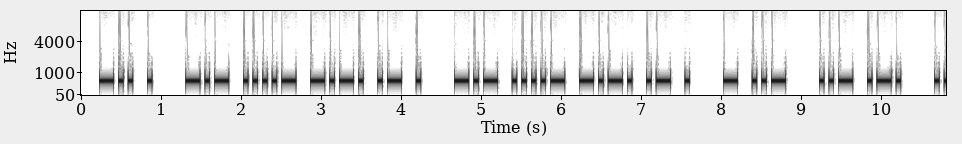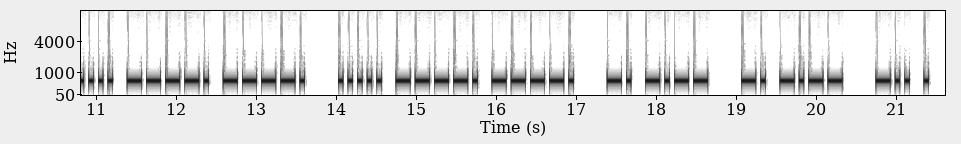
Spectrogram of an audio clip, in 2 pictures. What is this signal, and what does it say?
Morse code, heard as a keyed tone, about 20 wpm, 650 Hz. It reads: DE K4CAE K4CAE TU UR 599 599 NY NY DE
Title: POTA QSO Practice - 20wpm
